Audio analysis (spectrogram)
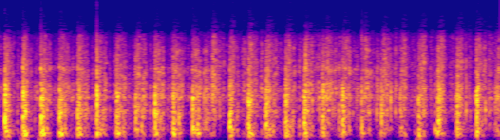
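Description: A printed cardboard Hanuta chocolate bar box is held in hand while fingertips rapidly tap and scratch across its front face. The result is a fast, uneven stream of dry, papery clicks and rasps with broad, bright texture and almost no ring after each hit.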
